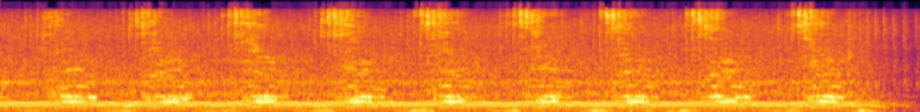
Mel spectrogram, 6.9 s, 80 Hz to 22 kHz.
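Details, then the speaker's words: Briggs and Stratton 190cc engine on a 22-inch Toro Recycler mower with a brand-new aftermarket carburetor: speed hunts up and down about once a second; surging, likely running too lean from an undersized jet. "So, you can see there a lot of surging."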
